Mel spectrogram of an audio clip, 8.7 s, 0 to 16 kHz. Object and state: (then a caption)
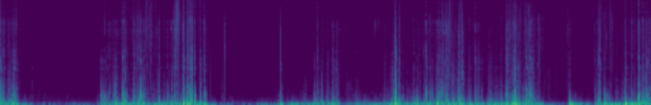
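Silicone ear scratched with ear pick. A metal loop ear pick held by the fingertips scratches inside the ear canal of the soft, solid silicone ear on a 3Dio binaural microphone. The result is bursts of close, muffled scraping and rubbing, heavy in low rumble, separated by brief quiet gaps.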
